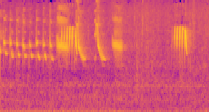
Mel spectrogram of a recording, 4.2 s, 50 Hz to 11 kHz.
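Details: A Cambodian tailorbird, endemic to Cambodia, filmed near Phnom Penh with 4-5 birds present, gives rapid high, thin descending chirps, then loud buzzy trills and sharp down-slurred notes, with a brief trill repeated near the end.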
